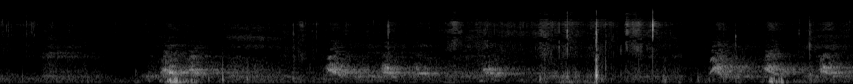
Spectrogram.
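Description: Hunting dog barking in short bursts, several times, while it stays on a wounded wild boar in the dark. Two sharp clicks come about six seconds in.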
